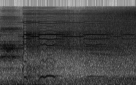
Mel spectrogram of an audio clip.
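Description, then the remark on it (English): A few low, hooting, owl-like bird-of-prey calls played from bird-deterrent loudspeakers lined along the grassy areas between tarmacs, over a steady background hiss. The hoots are brief and spaced apart, moderately loud, with no talking. “The sounds are sirens, birds of prey, coyote sounds, and guns. They're supposed to make the birds fly away immediately.”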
